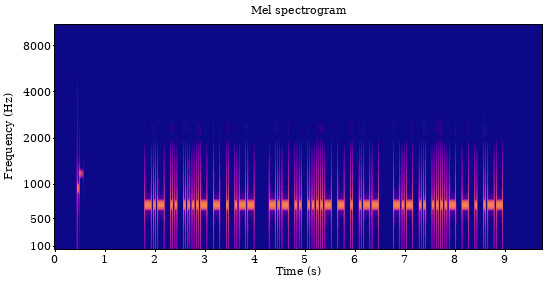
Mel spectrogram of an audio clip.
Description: Morse code, heard as a keyed tone, about 28 wpm, 700 Hz. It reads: KI4TEW KI4TEW KI4TEW
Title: USA Call Signs Repeated 3x 28wpm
